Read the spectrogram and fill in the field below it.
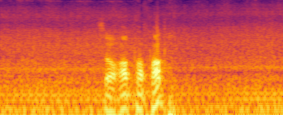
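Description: A car engine revs in short bursts.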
